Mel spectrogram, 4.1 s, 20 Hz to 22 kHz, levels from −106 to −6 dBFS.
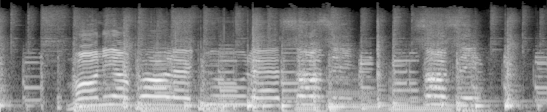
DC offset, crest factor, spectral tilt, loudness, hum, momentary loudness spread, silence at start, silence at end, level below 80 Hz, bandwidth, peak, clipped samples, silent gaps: under 0.1%; 16 dB; -5 dB/octave; -18 LUFS; none; 8 LU; 0 s; 0 s; -34 dBFS; 16.5 kHz; -4 dBFS; under 0.1%; none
